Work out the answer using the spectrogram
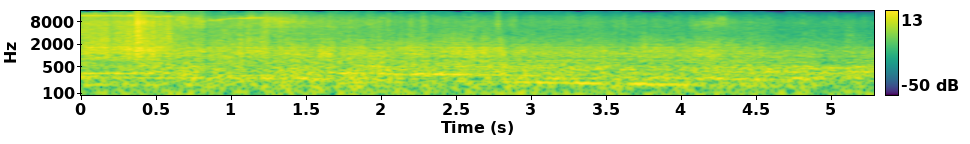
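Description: BMW drift car's engine running hard, heard from inside the cabin, its note shifting up and down in pitch with the throttle over a loud, steady rush of noise.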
